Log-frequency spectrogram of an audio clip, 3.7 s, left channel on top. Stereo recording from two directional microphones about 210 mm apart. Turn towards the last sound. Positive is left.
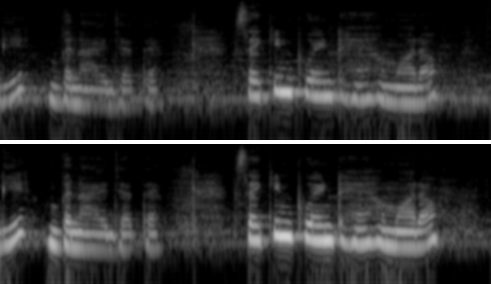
turn(degrees=-45)  # may be behind; listen again after turning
